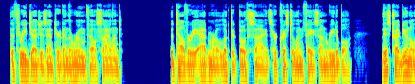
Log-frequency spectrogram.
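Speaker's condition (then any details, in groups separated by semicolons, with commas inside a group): No condition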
